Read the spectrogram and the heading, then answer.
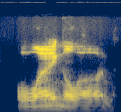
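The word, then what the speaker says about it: Langelaan: George Langelon. That's how you pronounce his name.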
